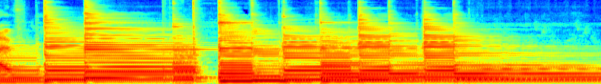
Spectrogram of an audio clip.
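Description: Steel-string acoustic guitar fingerpicked in drop D tuning, playing a G-chord figure of single notes and open strings that ring over one another. The notes stop briefly about two seconds in, then the picking resumes with faster notes.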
